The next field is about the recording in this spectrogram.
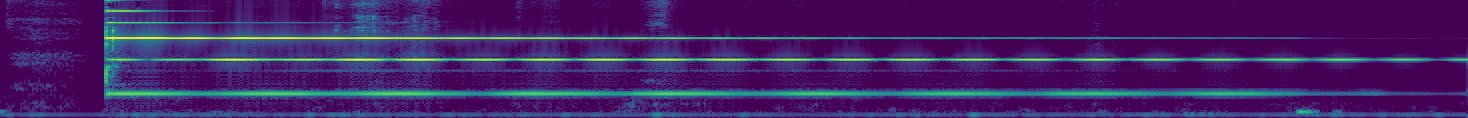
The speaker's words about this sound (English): But what I'll do is just ring this bell and invite us together in a bit of reflection.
